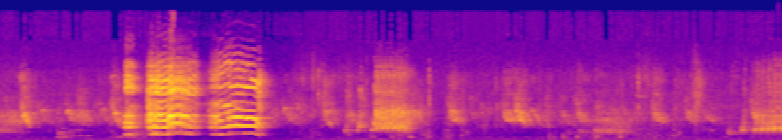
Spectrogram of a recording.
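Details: Two free-ranging Rosecomb bantam roosters, a very small show breed, crowing in a duet: a loud harmonic crow in two strained bursts near the start, then fainter rustling and scattered noise.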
